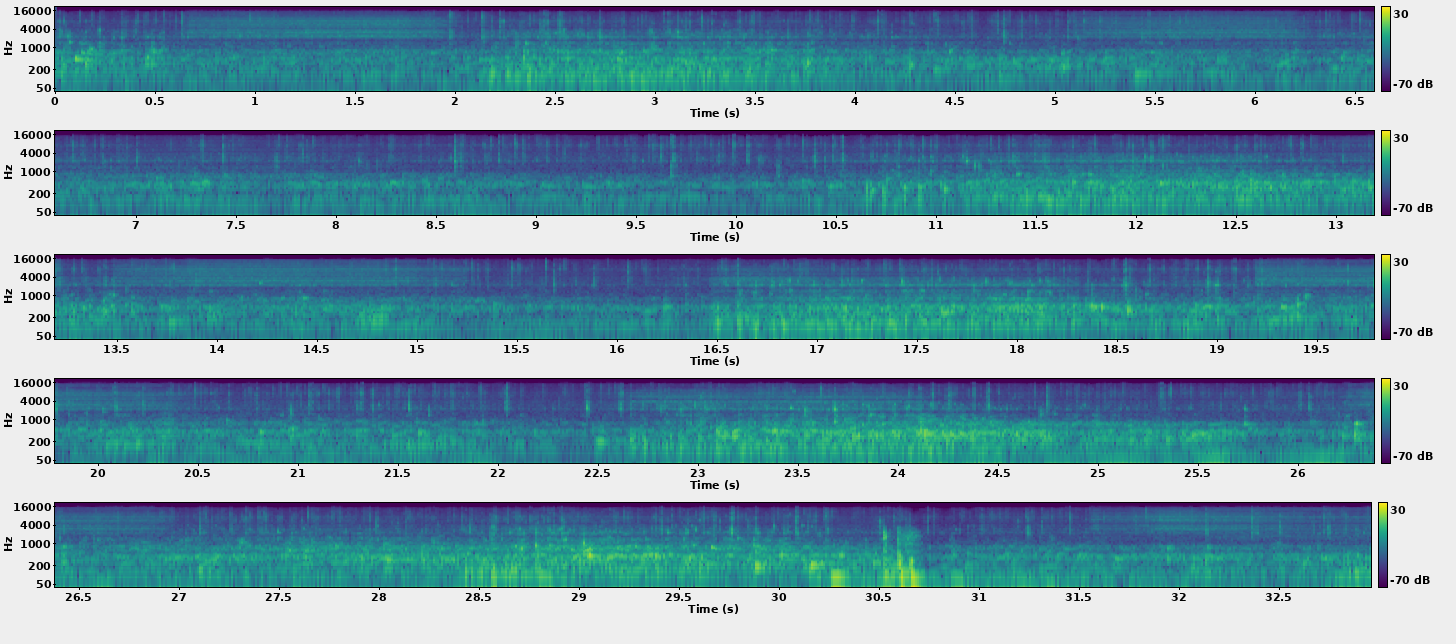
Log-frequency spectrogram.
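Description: Scuba regulator breathing underwater: a breath every five or six seconds, each a hiss on the in-breath followed by a surge of bubbling on the exhale.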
